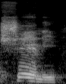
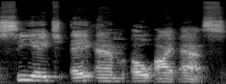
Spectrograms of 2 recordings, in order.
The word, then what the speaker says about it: chamois: like a fleece almost it's called Chamois but it's not spelled um sh it's spelled c-h-a-m-o-i-s um it's pronounced Chamois so chamois cloth Chamois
